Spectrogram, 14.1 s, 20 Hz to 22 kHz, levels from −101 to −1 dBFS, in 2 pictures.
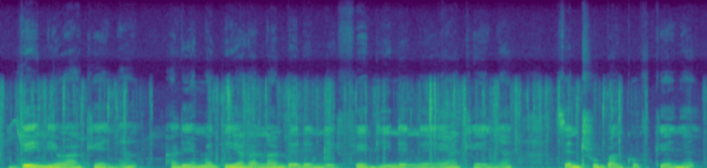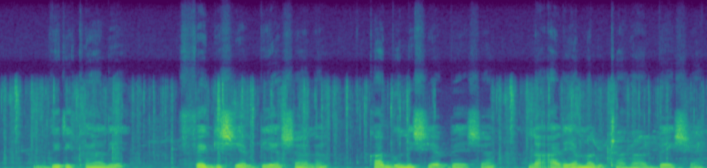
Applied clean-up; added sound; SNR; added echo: none; Crackle; 16 dB; none.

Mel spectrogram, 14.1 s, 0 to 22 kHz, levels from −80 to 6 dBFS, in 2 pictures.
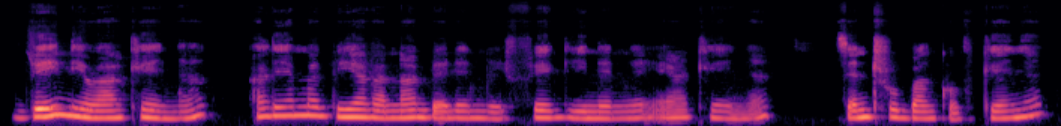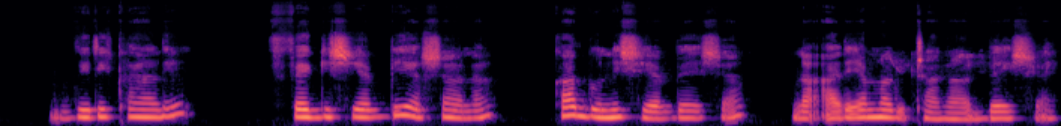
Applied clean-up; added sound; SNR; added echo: neural mask model DeepFilterNet 3.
